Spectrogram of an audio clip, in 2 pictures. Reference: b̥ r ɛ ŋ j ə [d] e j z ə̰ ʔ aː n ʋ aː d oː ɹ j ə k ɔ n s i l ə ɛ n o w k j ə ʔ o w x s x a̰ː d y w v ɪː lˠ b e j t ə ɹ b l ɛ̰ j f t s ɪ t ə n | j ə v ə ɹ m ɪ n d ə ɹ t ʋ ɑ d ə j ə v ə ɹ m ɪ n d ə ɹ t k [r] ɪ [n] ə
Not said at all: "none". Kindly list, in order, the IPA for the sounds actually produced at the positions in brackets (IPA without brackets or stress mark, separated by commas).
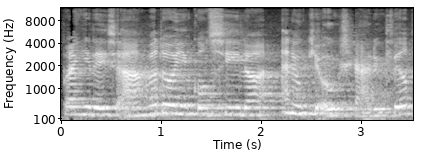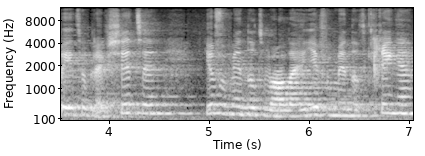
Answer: d, r, ŋ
